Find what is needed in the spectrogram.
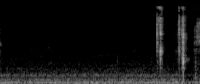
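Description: Pull tab of an aluminium energy-drink can being cracked open: two sharp clicks near the end, over a steady low hum.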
